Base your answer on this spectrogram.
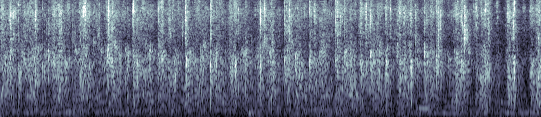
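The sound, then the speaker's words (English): An audience applauds the evening's student artists from visual and performing arts programs, with dense overlapping claps forming a continuous, bright wash of sound that holds an even level throughout with no voices on top. “have one more round of applause for all of our wonderful artists this evening.”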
